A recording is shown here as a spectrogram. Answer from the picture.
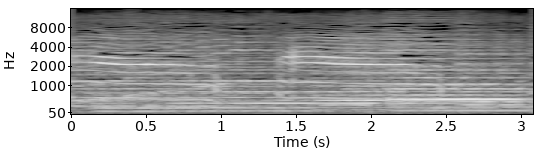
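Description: A kitten meows loudly in a long, drawn-out, high-pitched cry that wavers and bends in pitch, filling about three seconds with no talking.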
